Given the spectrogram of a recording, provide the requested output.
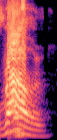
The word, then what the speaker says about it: Raoul: Yeah, apparently, it's been, I don't think Raoul, but it's Raoul, I guess. – Raoul. – With the little French pronunciation, I guess.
